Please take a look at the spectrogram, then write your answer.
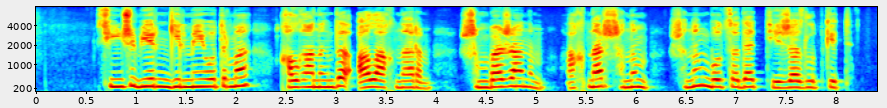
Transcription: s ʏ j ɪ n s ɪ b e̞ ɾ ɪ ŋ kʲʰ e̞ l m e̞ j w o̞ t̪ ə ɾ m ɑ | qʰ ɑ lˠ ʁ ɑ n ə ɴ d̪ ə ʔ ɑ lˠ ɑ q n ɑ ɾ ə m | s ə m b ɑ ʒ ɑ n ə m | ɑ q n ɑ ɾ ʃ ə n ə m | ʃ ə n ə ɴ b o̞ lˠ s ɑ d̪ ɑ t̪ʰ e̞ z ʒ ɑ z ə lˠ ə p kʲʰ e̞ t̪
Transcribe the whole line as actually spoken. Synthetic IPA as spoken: s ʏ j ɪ n ʃ ɪ b e̞ ɾ ɪ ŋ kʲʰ e̞ l m e̞ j w o̞ t̪ ə ɾ m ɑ | qʰ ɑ lˠ ʁ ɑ n ə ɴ d̪ ə ʔ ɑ lˠ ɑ q n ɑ ɾ ə m | ʃ ə m b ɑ ʒ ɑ n ə m | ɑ q n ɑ ɾ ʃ ə n ə m | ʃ ə n ə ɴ b o̞ lˠ s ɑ d̪ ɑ t̪ʰ e̞ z ʒ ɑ z ə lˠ ə p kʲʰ e̞ t̪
